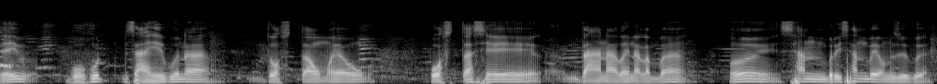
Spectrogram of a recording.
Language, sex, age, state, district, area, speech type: Bodo, male, 30-45, Assam, Udalguri, rural, spontaneous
